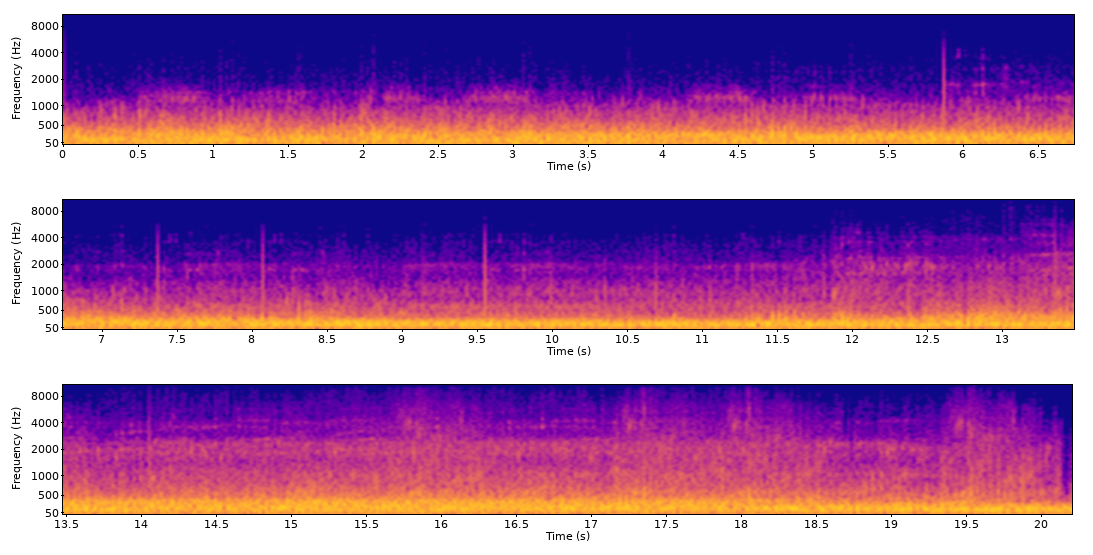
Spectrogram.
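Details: Continuous low rumbling and gurgling from the belly: ordinary stomach growling.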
